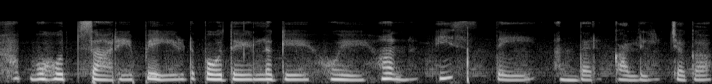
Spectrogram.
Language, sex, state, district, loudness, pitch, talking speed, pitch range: Punjabi, female, Punjab, Kapurthala, -19 LUFS, 225 Hz, 100 wpm, 215-245 Hz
